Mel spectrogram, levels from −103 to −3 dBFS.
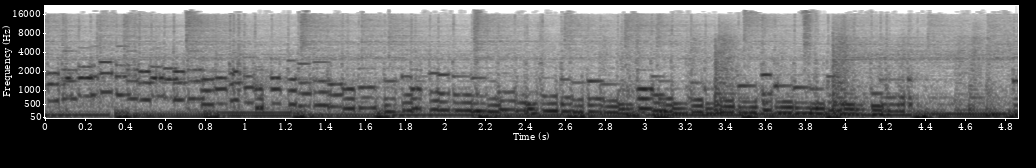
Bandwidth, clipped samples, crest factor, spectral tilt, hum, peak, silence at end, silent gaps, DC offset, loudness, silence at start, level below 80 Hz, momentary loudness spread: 19 kHz; under 0.1%; 12 dB; -7 dB/octave; none; -4 dBFS; 0 s; none; under 0.1%; -19 LUFS; 0 s; -22 dBFS; 3 LU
